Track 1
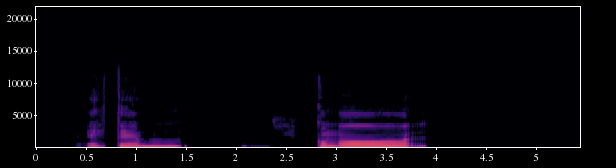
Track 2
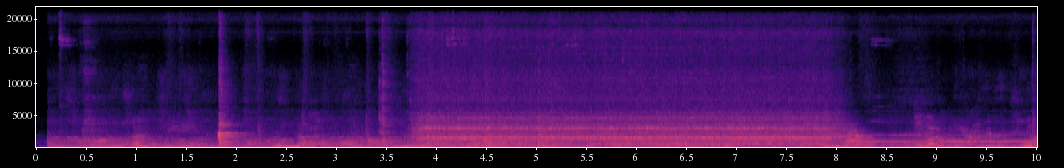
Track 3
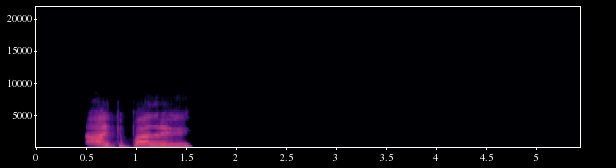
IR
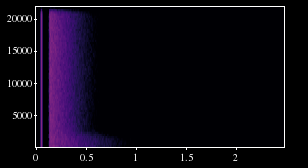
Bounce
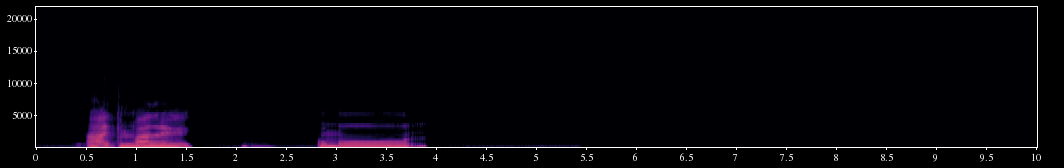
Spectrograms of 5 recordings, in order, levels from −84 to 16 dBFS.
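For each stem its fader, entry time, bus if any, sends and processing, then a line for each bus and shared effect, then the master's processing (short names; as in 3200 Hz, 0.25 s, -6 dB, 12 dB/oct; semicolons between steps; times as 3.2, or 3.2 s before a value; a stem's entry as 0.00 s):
-2.0 dB, 0.00 s, bus A, no send, three-band squash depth 40%
off
-6.0 dB, 0.00 s, no bus, no send, dry
bus A: 0.0 dB, low shelf 200 Hz +10.5 dB; limiter -22 dBFS, peak gain reduction 8 dB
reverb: off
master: low-pass opened by the level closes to 360 Hz, open at -29 dBFS; high shelf 5800 Hz -8 dB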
